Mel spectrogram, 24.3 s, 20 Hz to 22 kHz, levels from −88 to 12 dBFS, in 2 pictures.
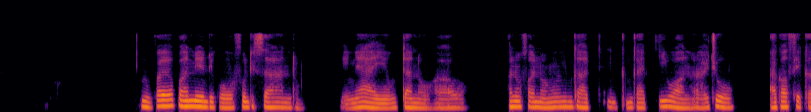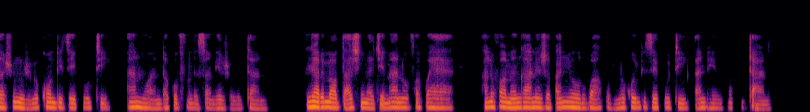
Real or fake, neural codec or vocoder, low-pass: fake; codec, 24 kHz, 0.9 kbps, WavTokenizer, medium speech release version 2; 7.2 kHz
